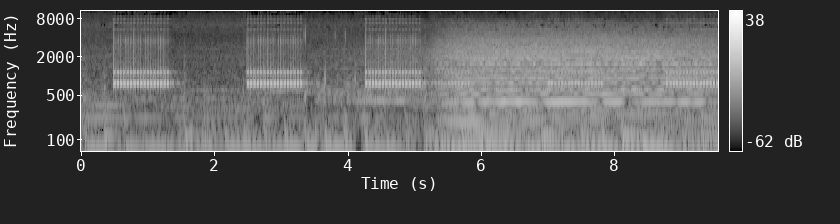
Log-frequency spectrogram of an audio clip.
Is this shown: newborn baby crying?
no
